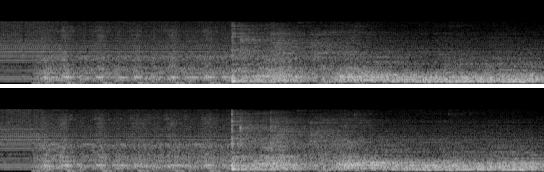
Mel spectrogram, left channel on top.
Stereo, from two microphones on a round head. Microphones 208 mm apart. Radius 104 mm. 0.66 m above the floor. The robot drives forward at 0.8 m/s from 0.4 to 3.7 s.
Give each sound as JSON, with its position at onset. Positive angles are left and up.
{"t": 2.3, "sound": "a sliding door", "side_deg": -50, "distance_m": 2.0}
